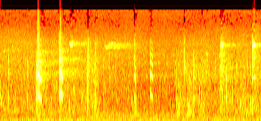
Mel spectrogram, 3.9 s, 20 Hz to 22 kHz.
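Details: Eurasian coot at night at the end of the 2020 season, giving loud, abrupt, explosive notes at irregular intervals, some doubled, with faint thin high whistles behind them.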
